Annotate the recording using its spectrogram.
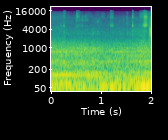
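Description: Steady low hum of an idling truck engine heard inside the cab, with a few faint clicks in the second half.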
